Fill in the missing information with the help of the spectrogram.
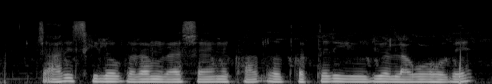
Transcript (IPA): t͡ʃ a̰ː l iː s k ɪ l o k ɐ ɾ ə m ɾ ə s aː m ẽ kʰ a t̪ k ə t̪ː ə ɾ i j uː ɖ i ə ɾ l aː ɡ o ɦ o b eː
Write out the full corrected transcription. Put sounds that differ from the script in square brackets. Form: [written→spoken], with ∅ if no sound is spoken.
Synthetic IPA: t͡ʃ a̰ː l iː s k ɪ l o [k→ɡ] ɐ ɾ ə m ɾ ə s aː m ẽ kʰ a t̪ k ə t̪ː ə ɾ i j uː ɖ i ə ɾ l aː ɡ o ɦ o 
